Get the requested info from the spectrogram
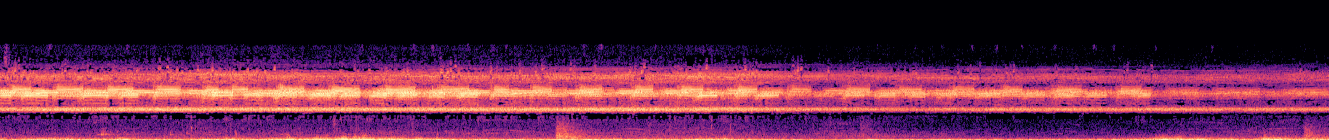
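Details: Cricket. A dense chorus of crickets keeps up a continuous high, shimmering trill with faint pulsing through it. Beneath them a soft, low rumble of wind or distant noise rises and falls.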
